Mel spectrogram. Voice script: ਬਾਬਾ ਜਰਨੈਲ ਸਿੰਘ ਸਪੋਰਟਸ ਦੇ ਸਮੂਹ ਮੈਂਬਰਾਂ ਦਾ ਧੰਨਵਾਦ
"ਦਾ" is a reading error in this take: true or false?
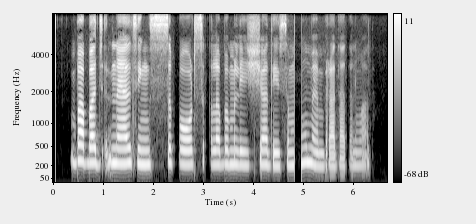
false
